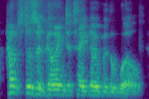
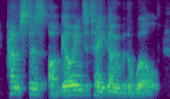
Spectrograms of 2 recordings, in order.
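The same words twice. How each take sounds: First: The words are contracted, with "are" reduced to schwa. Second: The words are said in full, unreduced form.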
